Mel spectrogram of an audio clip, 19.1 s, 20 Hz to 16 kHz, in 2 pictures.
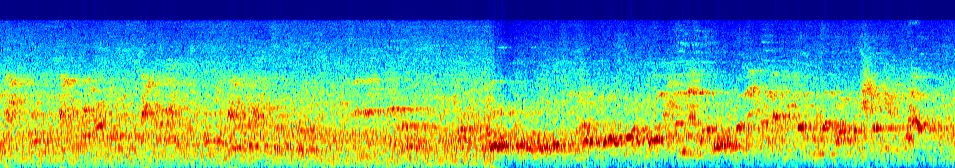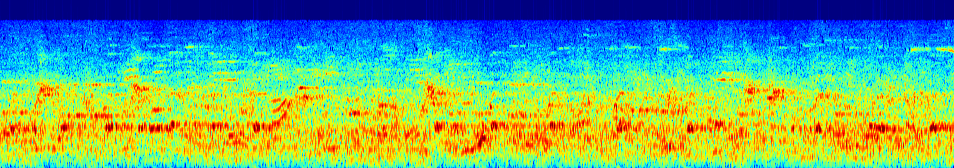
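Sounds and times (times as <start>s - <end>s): crowd chatter: 0.0s - 19.0s
dogs yipping and barking: 0.0s - 19.0s.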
